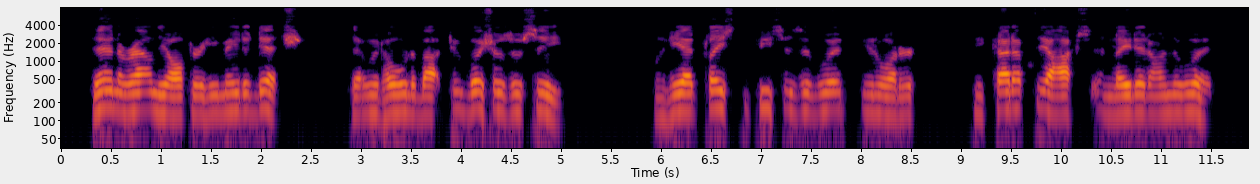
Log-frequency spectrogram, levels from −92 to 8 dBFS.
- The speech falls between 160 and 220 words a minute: Yes, average, 185 wpm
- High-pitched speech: No, medium, 140 Hz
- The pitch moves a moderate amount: No, narrow, 2.1 semitones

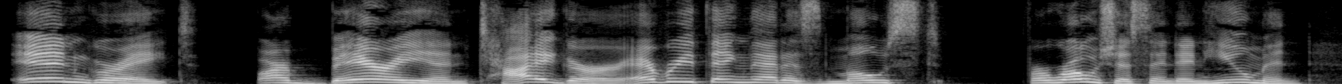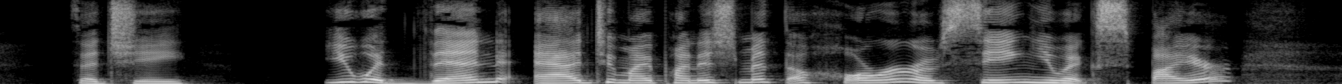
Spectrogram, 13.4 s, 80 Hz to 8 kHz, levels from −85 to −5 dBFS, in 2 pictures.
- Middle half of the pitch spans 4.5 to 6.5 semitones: Yes, wide, 5.4 semitones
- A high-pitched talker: Yes, high, 225 Hz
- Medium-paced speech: No, slow, 115 wpm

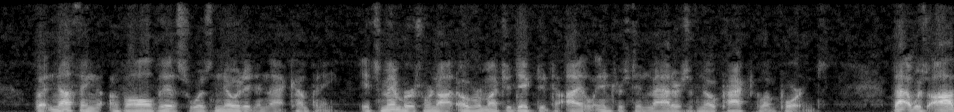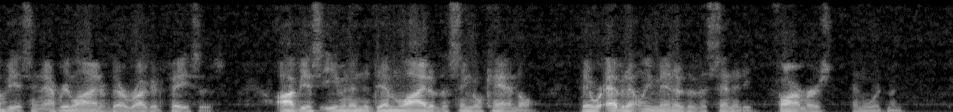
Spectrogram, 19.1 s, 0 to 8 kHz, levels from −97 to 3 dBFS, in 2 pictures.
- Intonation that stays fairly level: Yes, narrow, 1.9 semitones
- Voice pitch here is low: Yes, very low, 95 Hz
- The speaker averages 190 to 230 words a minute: No, average, 175 wpm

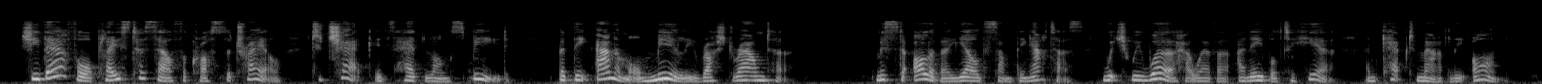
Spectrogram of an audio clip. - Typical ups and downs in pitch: No, wide, 7.0 semitones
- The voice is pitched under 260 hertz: Yes, high, 190 Hz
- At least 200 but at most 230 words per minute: No, average, 140 wpm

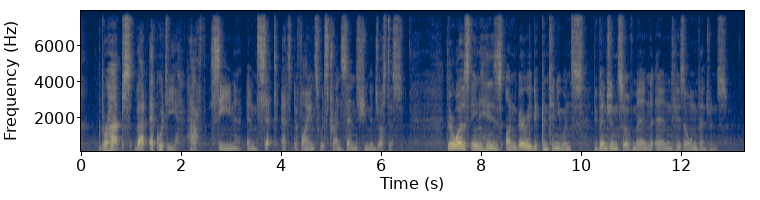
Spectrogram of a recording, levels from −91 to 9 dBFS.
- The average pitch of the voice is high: No, low, 125 Hz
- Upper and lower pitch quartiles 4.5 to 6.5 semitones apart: No, average, 3.8 semitones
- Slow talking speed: Yes, slow, 120 wpm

